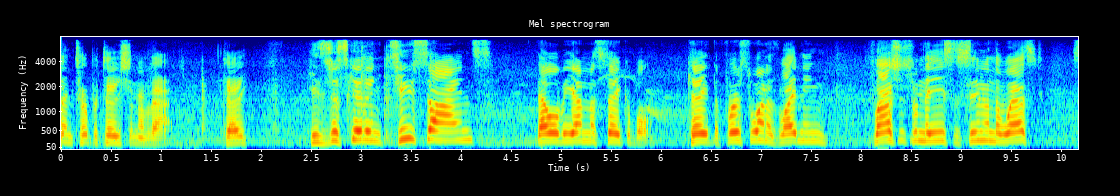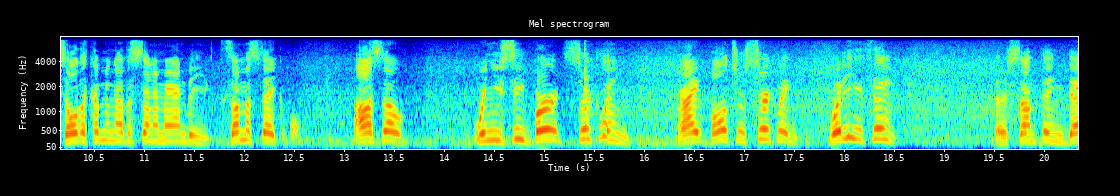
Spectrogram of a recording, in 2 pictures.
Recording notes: Sorry for the wind! I pray your faith is built up in-spite of the noise.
